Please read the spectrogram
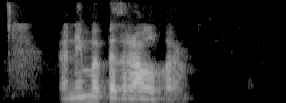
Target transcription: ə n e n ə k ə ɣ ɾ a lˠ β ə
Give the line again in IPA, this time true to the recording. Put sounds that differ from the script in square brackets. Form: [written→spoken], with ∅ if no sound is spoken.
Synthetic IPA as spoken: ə n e [n→m] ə [k→p] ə [ɣ→ð] ɾ a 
